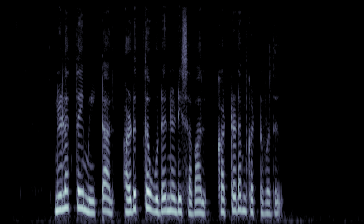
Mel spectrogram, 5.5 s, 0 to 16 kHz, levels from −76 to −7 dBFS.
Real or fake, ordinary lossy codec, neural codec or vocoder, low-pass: real; none; none; 14.4 kHz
